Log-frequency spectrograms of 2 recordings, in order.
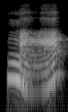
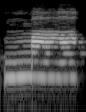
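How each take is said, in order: First: It is said with the third tone. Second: It is said with the first tone. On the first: "ma is third tone" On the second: "ma is first tone"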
